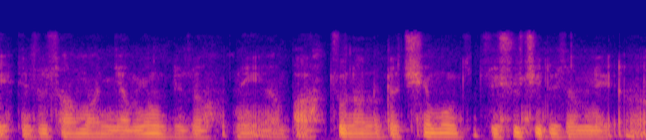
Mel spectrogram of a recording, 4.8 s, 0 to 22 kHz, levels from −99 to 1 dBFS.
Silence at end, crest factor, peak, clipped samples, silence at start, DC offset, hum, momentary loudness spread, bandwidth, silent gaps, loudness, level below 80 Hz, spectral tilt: 0 s; 18 dB; -16 dBFS; under 0.1%; 0 s; under 0.1%; none; 7 LU; 8.6 kHz; none; -34 LUFS; -68 dBFS; -7 dB/octave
